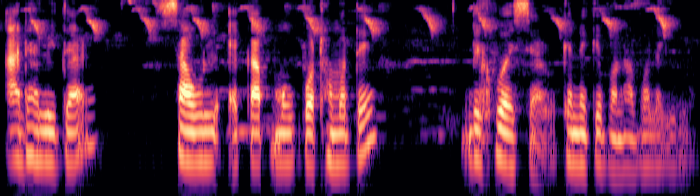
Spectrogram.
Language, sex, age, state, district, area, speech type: Assamese, female, 45-60, Assam, Charaideo, urban, spontaneous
